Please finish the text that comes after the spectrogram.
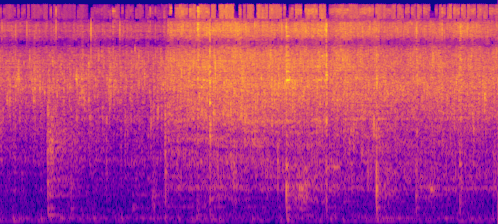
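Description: Capsicum cubes fry in hot oil on high flame, a bright continuous sizzle that swells partway through, with scattered knocks of a spatula and no voices.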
